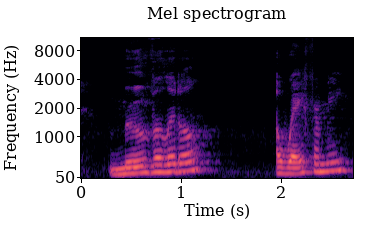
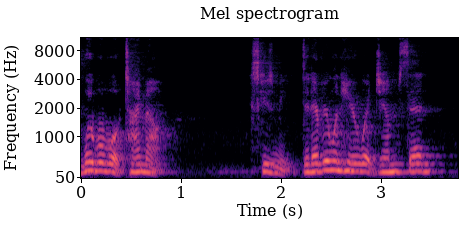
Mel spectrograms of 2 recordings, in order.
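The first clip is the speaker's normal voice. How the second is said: higher, louder call to halt; retold interruption; 6 semitones higher, 4 dB louder than usual. Group member halting the session over a remark, calling out. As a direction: break in and call the room to attention.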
